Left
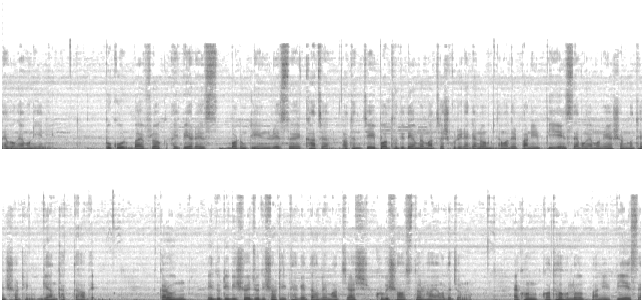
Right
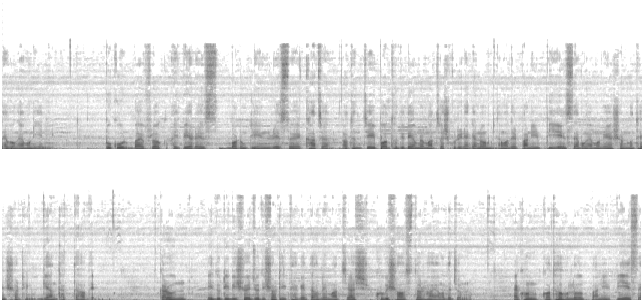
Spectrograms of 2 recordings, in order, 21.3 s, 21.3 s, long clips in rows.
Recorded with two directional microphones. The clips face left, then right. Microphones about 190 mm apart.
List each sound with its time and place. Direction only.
0.0 s a sound: 45° left (ahead or behind)
1.7 s speech: 45° left (ahead or behind)
13.3 s speech: 50° left (ahead or behind)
